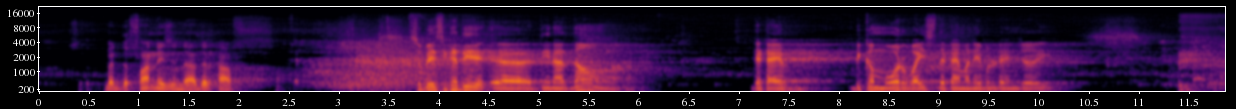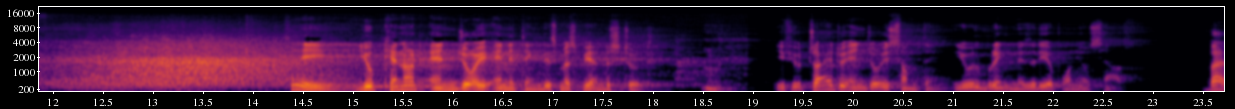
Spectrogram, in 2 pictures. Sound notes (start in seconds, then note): 2.5 laughter; 11.3 laughter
